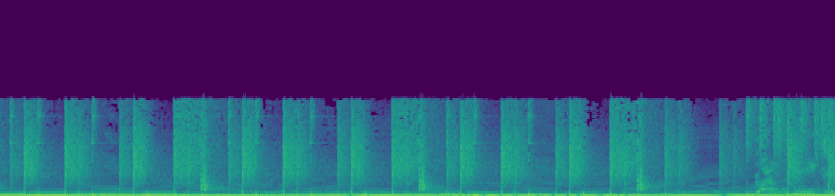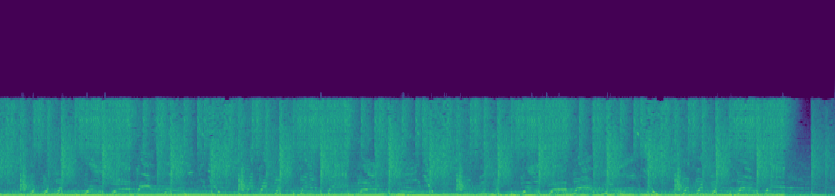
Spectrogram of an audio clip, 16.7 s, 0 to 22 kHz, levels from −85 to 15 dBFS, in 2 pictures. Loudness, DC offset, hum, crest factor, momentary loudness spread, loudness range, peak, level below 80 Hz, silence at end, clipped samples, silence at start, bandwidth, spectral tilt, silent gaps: -10 LUFS; under 0.1%; none; 10 dB; 3 LU; 1 LU; 0 dBFS; -16 dBFS; 0 s; under 0.1%; 0 s; 11.5 kHz; -4.5 dB/octave; none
